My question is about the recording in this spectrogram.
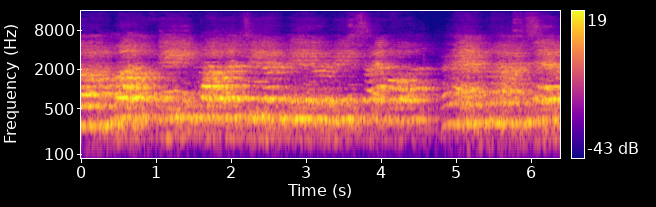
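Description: A group of young children singing together, in phrases of held notes with a short breath about five seconds in.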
